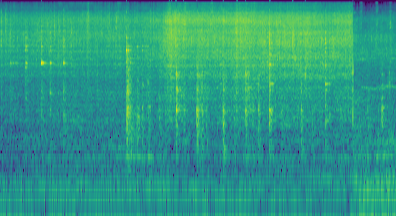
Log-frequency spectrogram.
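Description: Finely chopped onion fries in oil with crushed ginger and garlic in a pan, a loud continuous sizzle broken by repeated stirring scrapes, with no talking.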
